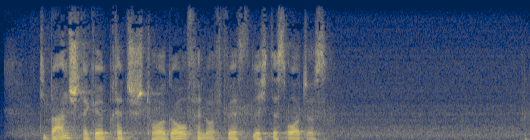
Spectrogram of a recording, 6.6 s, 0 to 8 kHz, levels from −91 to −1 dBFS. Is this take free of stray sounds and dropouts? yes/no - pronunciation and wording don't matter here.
yes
